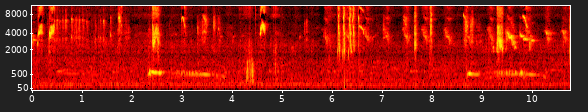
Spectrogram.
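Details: Kemade bird hung up high as a lure to get birds that are reluctant to sing to start singing. Sharp high chirps and twitters come in bursts, with a lower, drawn-out whistled note twice.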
